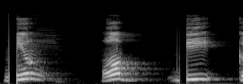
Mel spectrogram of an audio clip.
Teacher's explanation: میر کو سیدھا را سے ملیں گے، نون نہیں پڑھیں گے کیونکہ نون کا را میں ادغام ہو جائے گا، ادغام تام۔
